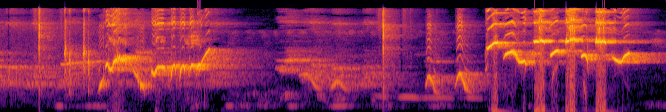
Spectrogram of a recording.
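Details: 'Nembak pedes' singing from a white-rumped shama: tangled whistled slurs and warbles, a short flat whistle, then a fast run of sharp clicking notes with upslurred whistles between them.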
